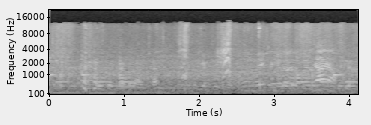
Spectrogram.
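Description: Distant voices of cricket players calling across an outdoor field. About two seconds in come two short, sharp noises half a second apart, and shortly before the end there is one brief rising-and-falling call.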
